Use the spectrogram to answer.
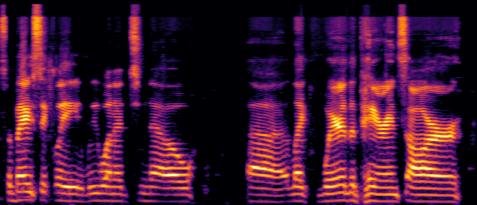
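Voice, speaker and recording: A man's voice: medium pitch, level tone, a little slow, a bit bright, clear, resonant tone, no room sound, low-quality recording. A man hosting a true crime livestream, casually recapping news in an informal, questioning way.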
